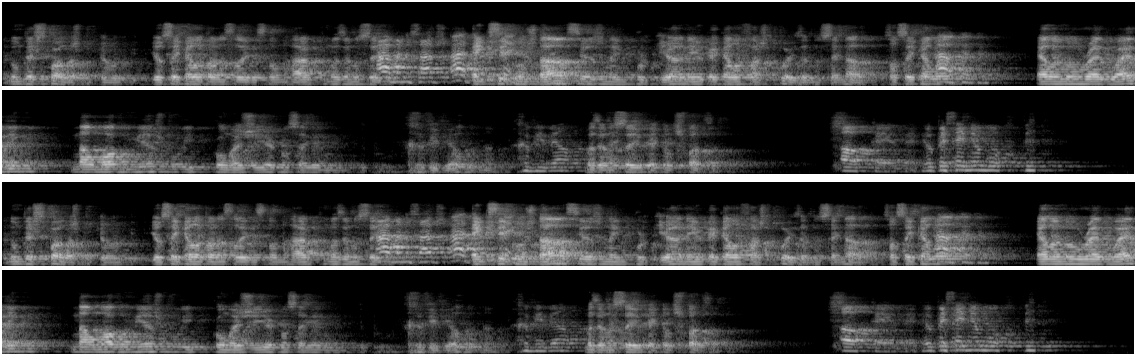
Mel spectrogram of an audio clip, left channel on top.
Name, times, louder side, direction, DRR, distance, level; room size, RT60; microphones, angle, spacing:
voice 1, 0.0-1.2 1.5-3.8 4.7-9.5 10.3-11.7 12.0-14.8 15.4-16.2 17.2-18.5 19.6-19.7, equal, 60° right, 1 dB, 4.2 m, -23 dB
voice 2, 3.7-5.5 9.3-9.9 16.4-17.5 19.7-21.7, equal, 20° right, -1 dB, 7.6 m, -26 dB
28.0 x 26.5 x 4.8 m, 1.3 s
head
